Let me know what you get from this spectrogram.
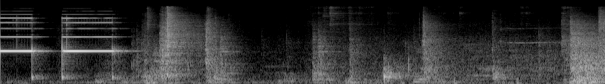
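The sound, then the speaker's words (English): A harsh, high electronic door entry buzzer sounds twice, a short burst then a longer one, buzzing a visitor in, followed by loud clunks, clicks and rattling as a door is pushed open and moves. “Okay, just come up the flight of stairs after I buzz you in.”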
